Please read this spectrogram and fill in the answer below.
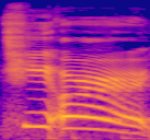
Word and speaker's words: tear: torn은 원형이 tear. 이게 뭐야? 동사로 읽을 땐 tear이라고 읽어요. tear. 명사로는 눈물이지만 발음을 tear이라고 하면 이렇게 찢다예요.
